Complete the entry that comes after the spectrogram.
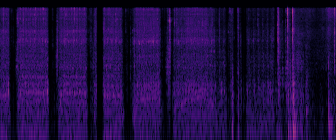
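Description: A sewing machine with a walking foot stitches a tote strap in fast rhythmic bursts, several runs broken by short pauses, close and clear with a slight rattle as it starts and stops.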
